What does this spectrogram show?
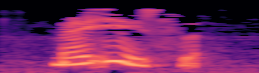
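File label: "没意思", Mandarin Chinese; hsk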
